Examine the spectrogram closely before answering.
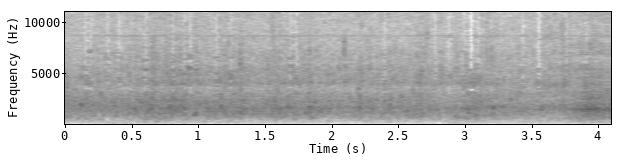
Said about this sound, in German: direkt hier nebendran läuft ein Flüsschen lang und man hört die ganze Zeit das Plätschern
